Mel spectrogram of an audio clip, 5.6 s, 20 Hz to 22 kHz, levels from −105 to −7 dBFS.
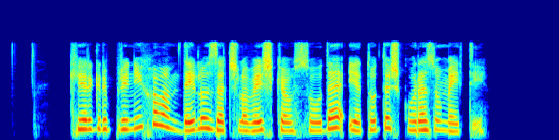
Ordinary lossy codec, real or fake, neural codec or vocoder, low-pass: none; real; none; 7.2 kHz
